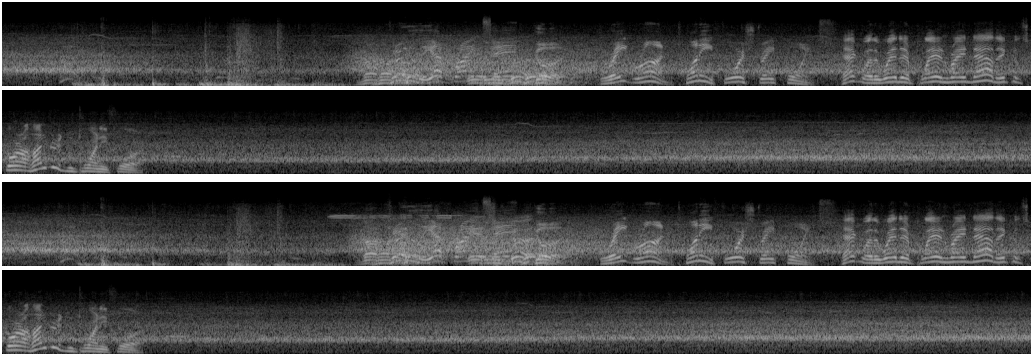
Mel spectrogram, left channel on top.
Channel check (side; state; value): both; normal; correlation 0.68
